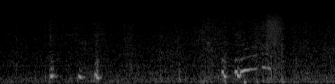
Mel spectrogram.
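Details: Squirrel, a male cat, gives a few short chirps, then a longer rising trill near the end, as part of the warbling purr he makes only for one family member.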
